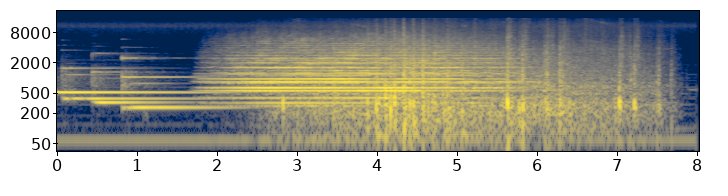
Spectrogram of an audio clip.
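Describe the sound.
An express train departs: steady horn-like tones sound at the start, then a broad rumbling roar builds and holds, with sharp rhythmic clickety-clack rail clicks growing clearer toward the end.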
